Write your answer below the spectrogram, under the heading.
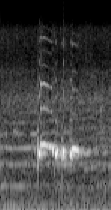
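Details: Zebra dove (perkutut) singing: a single cooing phrase of a short opening note and three or four quick, burry, mellow pulses near one pitch, lasting about half a second, over faint background hiss.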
